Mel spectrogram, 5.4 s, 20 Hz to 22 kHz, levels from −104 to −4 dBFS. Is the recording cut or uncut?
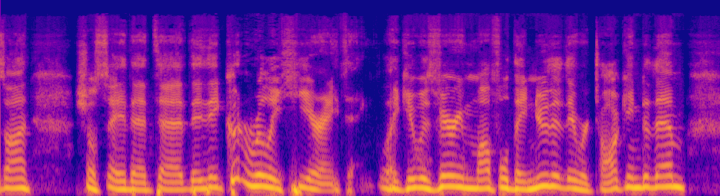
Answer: uncut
